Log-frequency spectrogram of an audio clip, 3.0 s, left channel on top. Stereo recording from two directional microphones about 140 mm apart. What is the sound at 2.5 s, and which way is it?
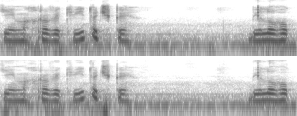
Speech, 15° right (ahead or behind).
